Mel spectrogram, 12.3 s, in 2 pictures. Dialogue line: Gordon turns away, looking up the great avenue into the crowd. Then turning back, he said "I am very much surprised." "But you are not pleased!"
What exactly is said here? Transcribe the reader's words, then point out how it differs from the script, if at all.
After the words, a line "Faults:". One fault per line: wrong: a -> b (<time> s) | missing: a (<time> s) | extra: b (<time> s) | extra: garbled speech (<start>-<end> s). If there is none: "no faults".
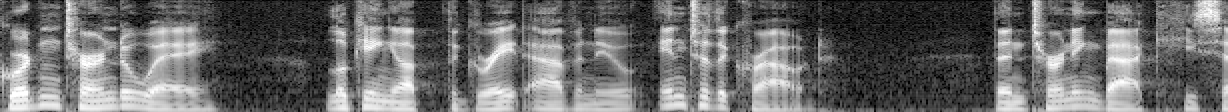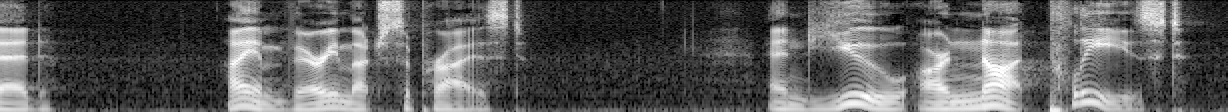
Gordon turned away, looking up the great avenue into the crowd. Then turning back, he said "I am very much surprised." "And you are not pleased!"
Faults:
wrong: turns -> turned (0.3 s)
wrong: But -> And (10.0 s)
